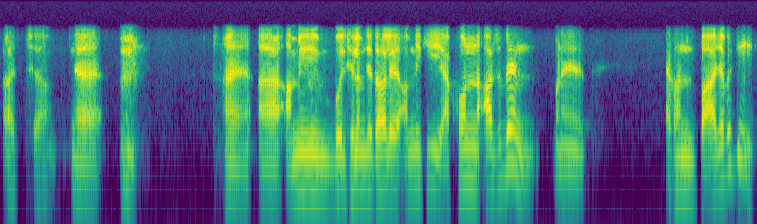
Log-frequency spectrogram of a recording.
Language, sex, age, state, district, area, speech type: Bengali, male, 30-45, West Bengal, Jhargram, rural, conversation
